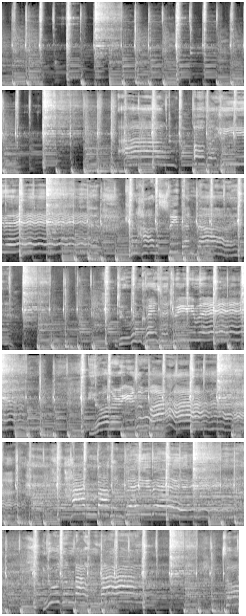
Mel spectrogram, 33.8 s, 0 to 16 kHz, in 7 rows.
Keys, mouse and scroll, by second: 0.1 click, 1.2 scroll up 1, 1.3 scroll down 1, 1.6-3.0 scroll up 4, 3.0 click, 4.8 click, 6.8 Tab, 8.4 right click, 12.2 click, 13.4 click, 13.9 click, 14.2 click, 14.4 click, 14.7 click, 15.0 click, 15.2 click, 15.5 click, 15.9 click, 18.3 click, 23.6 click, 30.0 click.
